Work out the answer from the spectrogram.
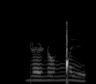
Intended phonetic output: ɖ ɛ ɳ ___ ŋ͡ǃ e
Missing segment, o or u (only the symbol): o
